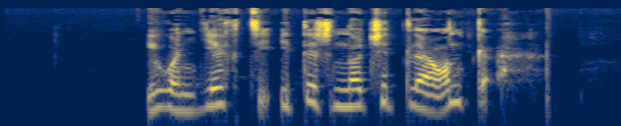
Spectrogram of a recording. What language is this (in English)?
Orizaba Nahuatl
